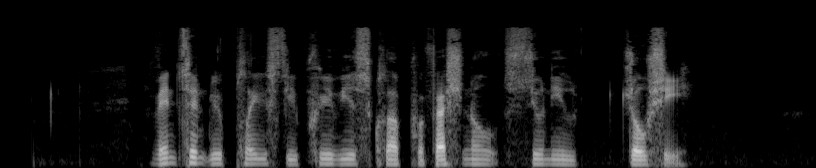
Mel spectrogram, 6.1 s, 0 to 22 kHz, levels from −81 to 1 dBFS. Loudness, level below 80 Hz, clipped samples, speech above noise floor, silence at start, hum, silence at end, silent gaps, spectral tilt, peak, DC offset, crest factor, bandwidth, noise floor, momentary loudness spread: -28 LUFS; -58 dBFS; under 0.1%; 44 dB; 1.15 s; none; 1 s; none; -4.5 dB/octave; -2 dBFS; under 0.1%; 26 dB; 11.5 kHz; -72 dBFS; 12 LU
